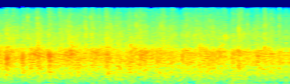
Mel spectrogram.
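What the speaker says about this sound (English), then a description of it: "Can we have another round of applause for Kezia?" An audience gives a round of applause for a speaker at an economic update event, steady sustained clapping from a crowd, fairly close and even throughout.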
